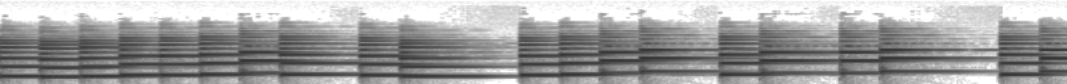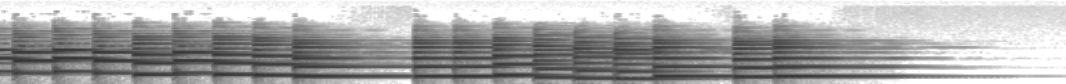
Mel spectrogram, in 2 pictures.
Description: Air de bertsos - Voir fiche   Pour savoir plus sur cette section
Erlijiozkoa
ABDE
